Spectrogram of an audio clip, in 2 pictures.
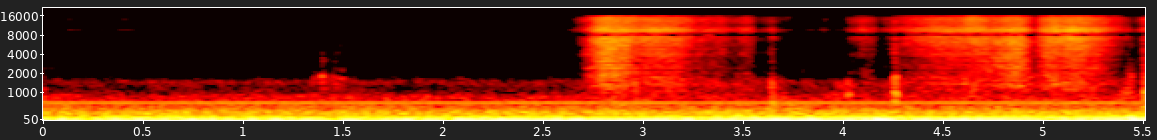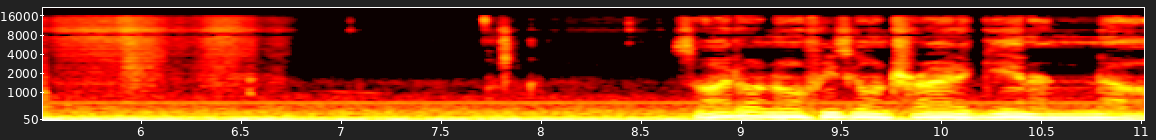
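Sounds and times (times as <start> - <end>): vehicle engine idling: 2.6 - 11.0.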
